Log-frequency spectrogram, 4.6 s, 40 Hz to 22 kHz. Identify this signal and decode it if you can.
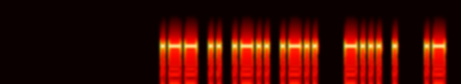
Morse code, heard as a keyed tone, about 28 wpm, 700 Hz. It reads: WILL BE A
